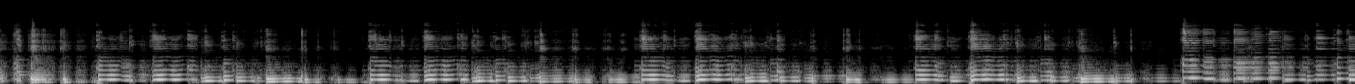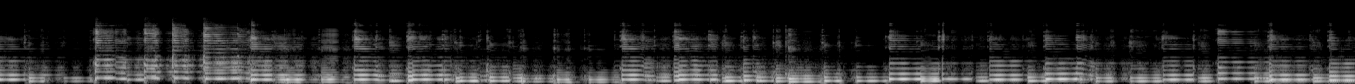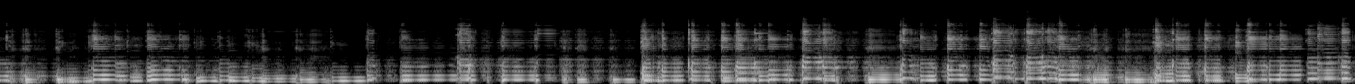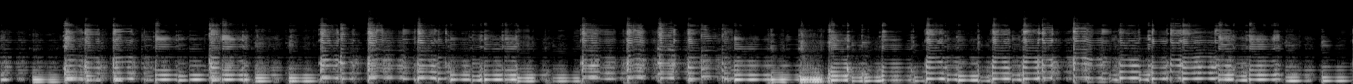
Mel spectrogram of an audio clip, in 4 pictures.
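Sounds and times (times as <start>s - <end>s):
clean Stratocaster electric guitar with chorus shimmer and trailing echo: 0.0s - 54.1s.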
